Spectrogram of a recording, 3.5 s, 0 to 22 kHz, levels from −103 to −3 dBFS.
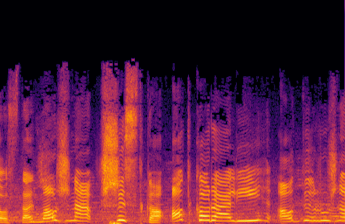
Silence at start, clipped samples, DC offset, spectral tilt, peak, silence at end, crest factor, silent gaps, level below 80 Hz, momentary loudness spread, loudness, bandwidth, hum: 0 s; under 0.1%; under 0.1%; -2 dB/octave; -2 dBFS; 0 s; 16 dB; none; -42 dBFS; 5 LU; -17 LUFS; 16 kHz; none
